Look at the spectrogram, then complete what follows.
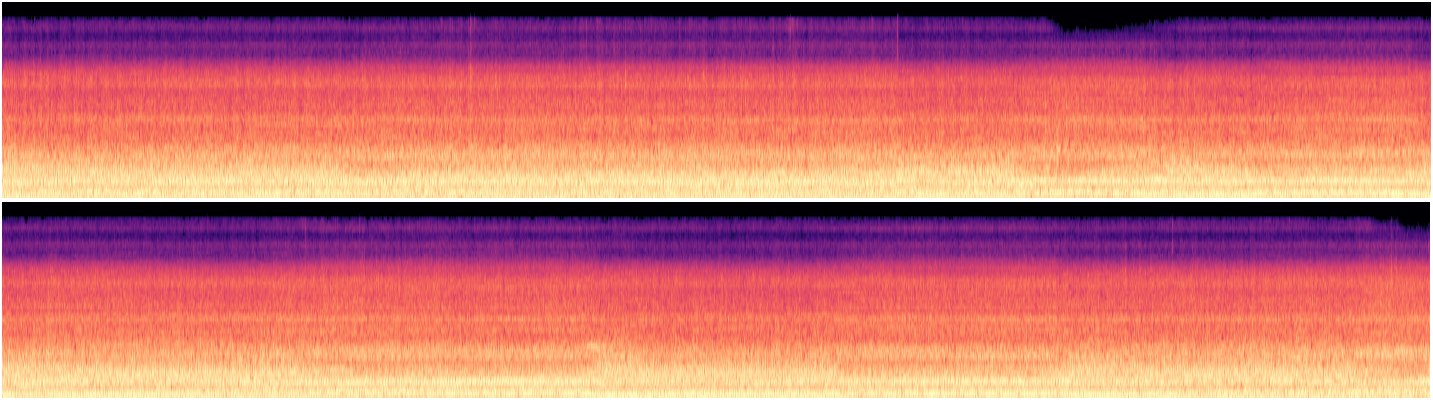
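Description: Four-cylinder John Deere tractor engine running steadily at an even speed while pulling a cultivator through the soil.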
